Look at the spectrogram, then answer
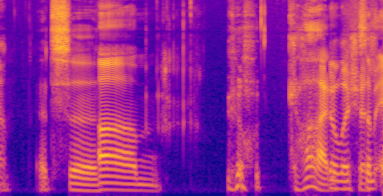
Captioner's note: crunches grape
